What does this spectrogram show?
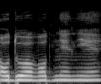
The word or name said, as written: odôvodnenie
